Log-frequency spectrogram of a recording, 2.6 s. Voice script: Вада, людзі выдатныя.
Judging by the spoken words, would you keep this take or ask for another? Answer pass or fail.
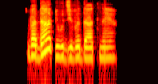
pass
